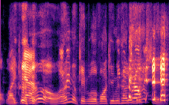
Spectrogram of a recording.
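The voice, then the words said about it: Imitates another person's voice. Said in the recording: “That is a very good impression.”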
